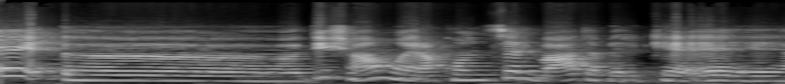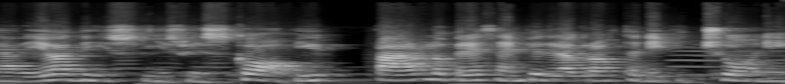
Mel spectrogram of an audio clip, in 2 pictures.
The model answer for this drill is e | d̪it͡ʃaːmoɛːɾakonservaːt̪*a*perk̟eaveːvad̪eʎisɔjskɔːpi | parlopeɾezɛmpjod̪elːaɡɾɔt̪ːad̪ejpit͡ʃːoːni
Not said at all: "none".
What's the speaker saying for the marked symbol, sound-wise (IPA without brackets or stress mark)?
a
